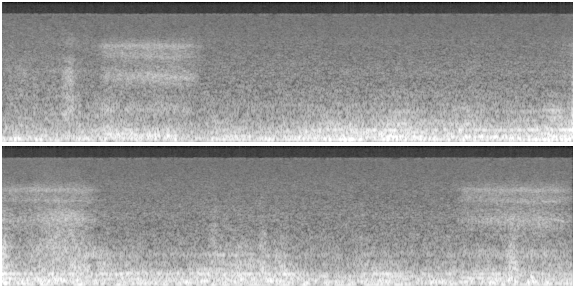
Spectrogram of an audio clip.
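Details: Cat napping, with light snoring: soft, rough snorting breaths recurring every few seconds over steady room noise.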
